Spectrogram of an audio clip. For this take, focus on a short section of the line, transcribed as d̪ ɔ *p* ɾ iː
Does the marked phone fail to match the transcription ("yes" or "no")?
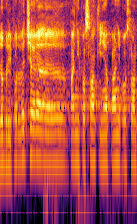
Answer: yes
